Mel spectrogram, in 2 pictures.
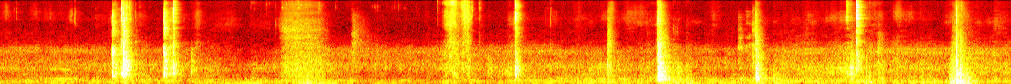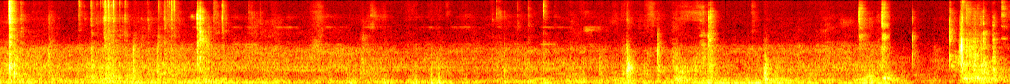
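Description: Plastic clothes hangers and peg hangers clacking against a metal drying rail as laundry is hung up: about fifteen sharp clicks and knocks at uneven intervals, over a low steady background noise.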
